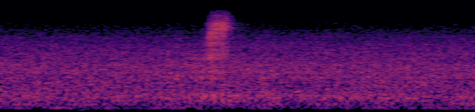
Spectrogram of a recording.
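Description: A man slurps food up close.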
